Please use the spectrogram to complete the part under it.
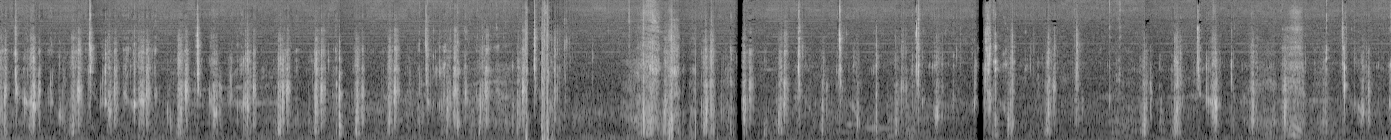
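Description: A young woman chews food wetly and noisily close to a microphone.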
